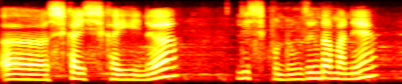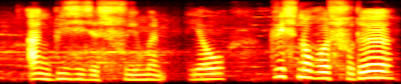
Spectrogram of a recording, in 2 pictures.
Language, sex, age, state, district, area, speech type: Bodo, female, 60+, Assam, Baksa, rural, spontaneous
